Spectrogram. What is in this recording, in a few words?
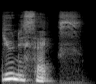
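"unisex", British English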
